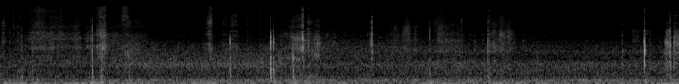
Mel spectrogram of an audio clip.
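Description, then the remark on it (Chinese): Quiet, soft rustling and a few light papery swishes and ticks as a page of a Hansel and Gretel storybook is turned, over a steady low hum with no one speaking. “大家等待一下，老客翻页。”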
